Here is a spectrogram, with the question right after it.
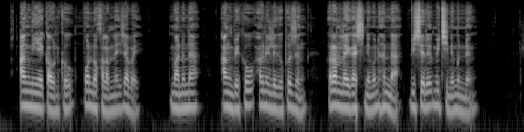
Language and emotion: Bodo, sad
